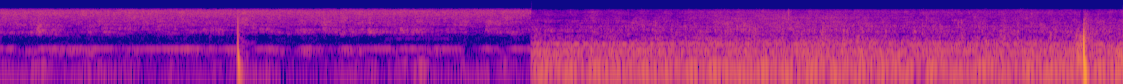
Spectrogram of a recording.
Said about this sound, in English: Look at that come to a boil.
